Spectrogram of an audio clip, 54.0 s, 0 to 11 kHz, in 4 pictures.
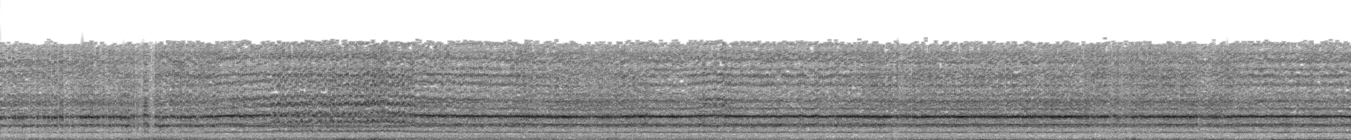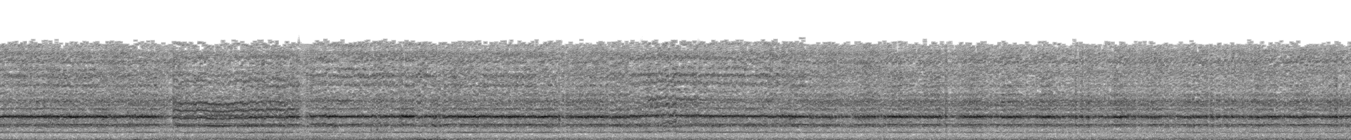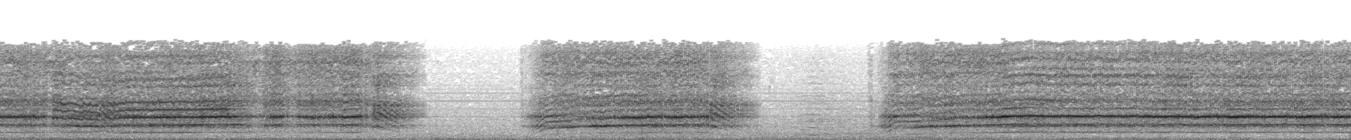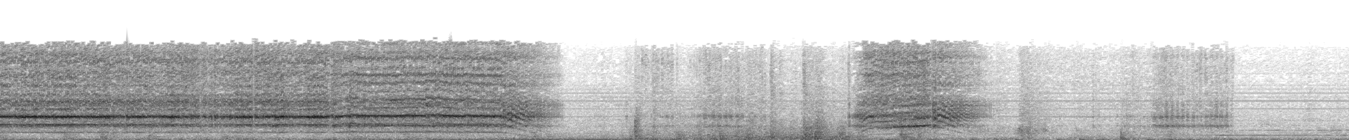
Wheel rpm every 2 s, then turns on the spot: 160, 160, 160, 160, 160, 160, 160, 160, 160, 160, 160, 160, 160, 160, 160, 80, 110, 30, 140, 160, 160, 160, 140, 10, 50, 10, 10.
46-48 52-54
